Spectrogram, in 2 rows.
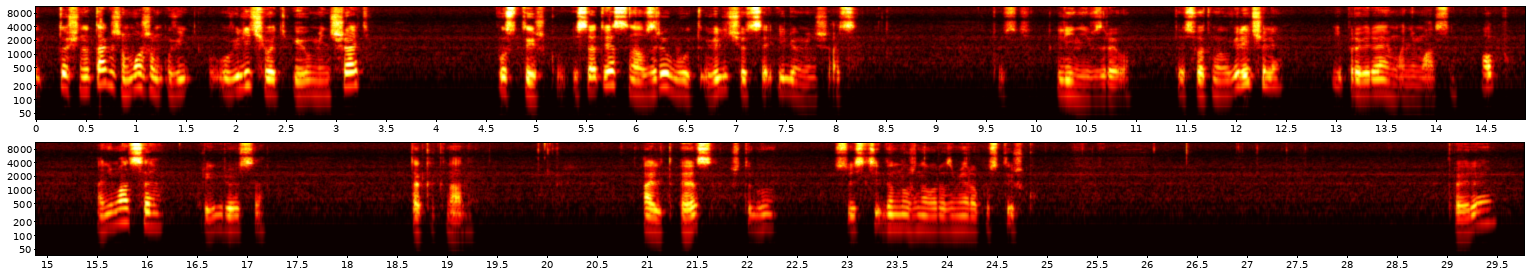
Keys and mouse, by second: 1.3 s, 12.8 click, 14.1 click, 21.7 alt+s, 23.2-24.9 drag, 28.3 alt+a.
